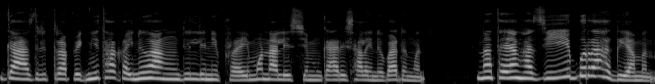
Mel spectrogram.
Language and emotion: Bodo, disgusted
